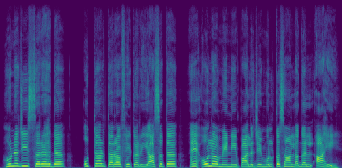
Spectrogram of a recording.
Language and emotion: Sindhi, neutral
